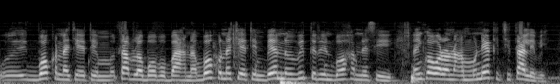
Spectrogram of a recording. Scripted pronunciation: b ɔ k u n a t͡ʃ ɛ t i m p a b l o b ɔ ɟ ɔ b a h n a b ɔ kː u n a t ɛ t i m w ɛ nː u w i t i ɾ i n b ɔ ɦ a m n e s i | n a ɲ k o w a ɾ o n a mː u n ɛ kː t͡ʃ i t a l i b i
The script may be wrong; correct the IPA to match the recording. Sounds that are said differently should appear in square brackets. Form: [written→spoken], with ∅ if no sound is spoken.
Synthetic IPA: b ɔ k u n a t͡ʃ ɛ t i m [p→t] a b l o b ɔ [ɟ→b] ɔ b a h n a b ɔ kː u n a [t→t͡ʃ] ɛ t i m [w→b] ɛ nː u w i t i ɾ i n b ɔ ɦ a m n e s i | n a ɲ k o w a ɾ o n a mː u n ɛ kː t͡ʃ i t a l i b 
